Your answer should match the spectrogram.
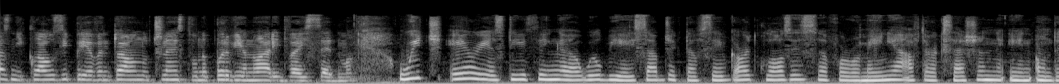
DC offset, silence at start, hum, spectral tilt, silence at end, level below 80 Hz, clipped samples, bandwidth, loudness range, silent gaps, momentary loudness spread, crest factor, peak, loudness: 6%; 0 s; none; -5.5 dB/octave; 0 s; -44 dBFS; under 0.1%; 11 kHz; 3 LU; none; 7 LU; 12 dB; -4 dBFS; -16 LUFS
